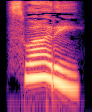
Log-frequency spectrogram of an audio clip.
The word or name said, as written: ಸವಾರಿ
